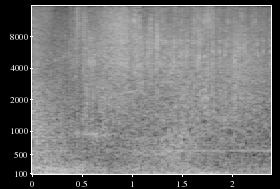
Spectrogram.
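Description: Incendio fire spell in Hogwarts Legacy, cast during a Halloween visit to Hogsmeade: a dense, low rumbling whoosh of fire that holds steady at close range, loudest at the very start, then settles into a continuous roar.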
